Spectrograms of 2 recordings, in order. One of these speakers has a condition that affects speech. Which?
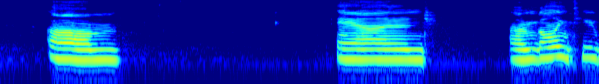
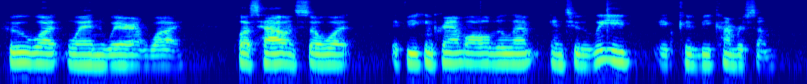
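The first: cerebral palsy.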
